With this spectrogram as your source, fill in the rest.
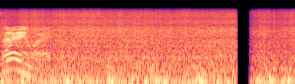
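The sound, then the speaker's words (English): Torrential rain pours down in a storm in a steady, dense roar that fills the whole recording, with a man's voice speaking briefly at the start and a momentary dropout near the end. “Holy fuck, I'm in a torrential fucking downpour here.”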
